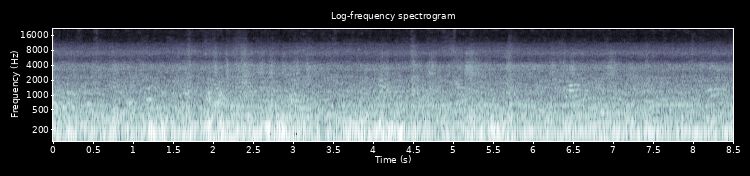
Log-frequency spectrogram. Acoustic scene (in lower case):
subway train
